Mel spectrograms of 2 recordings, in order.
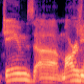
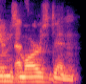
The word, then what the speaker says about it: James Marsden: James Marsden. James Marsden.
